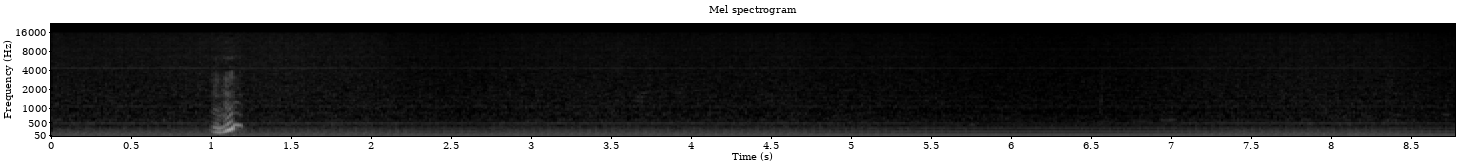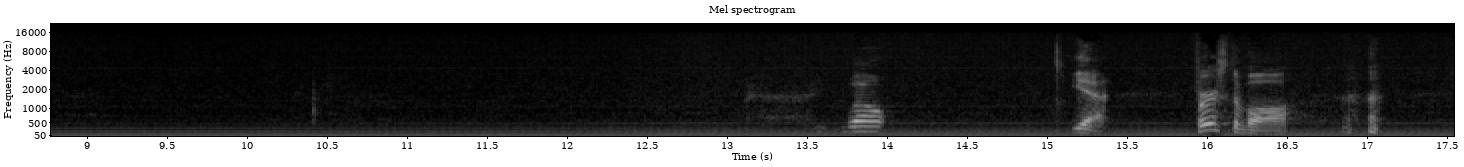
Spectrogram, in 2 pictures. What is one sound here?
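A man speaks briefly to an audience in a large room, heard from a distance.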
